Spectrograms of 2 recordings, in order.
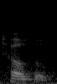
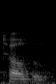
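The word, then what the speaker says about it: תֹהוּ: being translated there is tohu and vohu. Pronunciation, it would be T-O-E hyphen W-H-O, tohu. That's not the way it's spelled in Hebrew, but that's the way it's pronounced. T-O-E W-H-O, tohu.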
